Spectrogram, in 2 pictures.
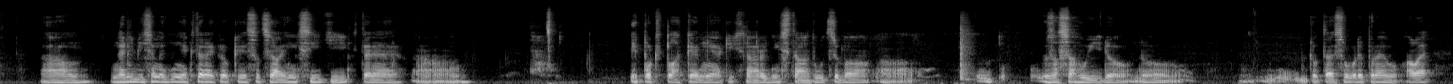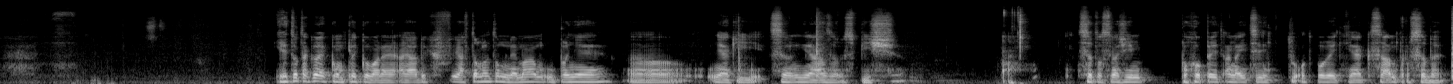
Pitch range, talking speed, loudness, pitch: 100-115 Hz, 120 wpm, -22 LUFS, 105 Hz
